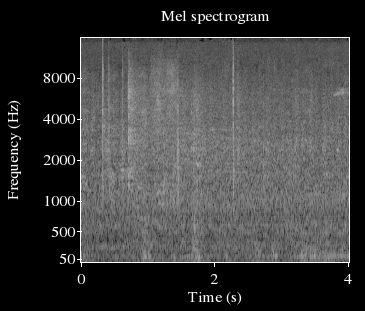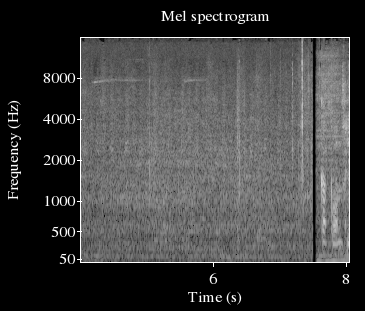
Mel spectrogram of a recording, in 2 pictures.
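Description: Steady low rumbling background noise with a constant low hum and a few faint clicks; it cuts off abruptly near the end.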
